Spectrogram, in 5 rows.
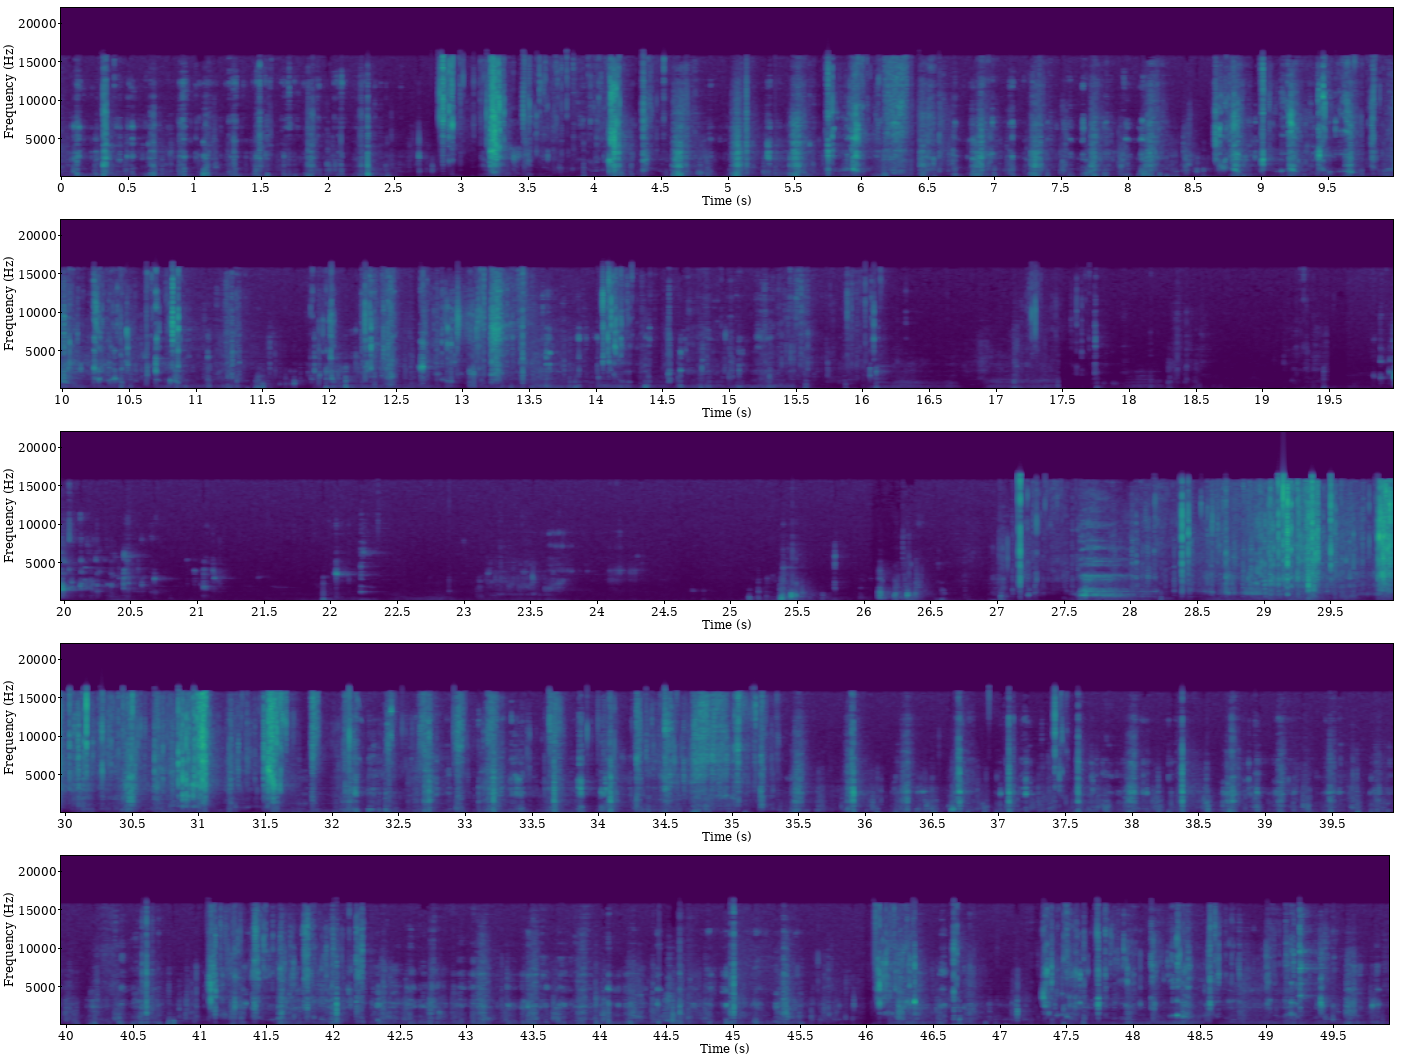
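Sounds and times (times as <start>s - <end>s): chewing and crunching bones: 0.0s - 16.4s, 27.0s - 49.9s.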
